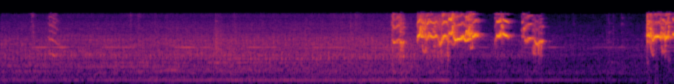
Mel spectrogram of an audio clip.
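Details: A steady low vehicle hum from the street fills the start, then a rosy-faced lovebird breaks in with loud, rapid, harsh chirping bursts.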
